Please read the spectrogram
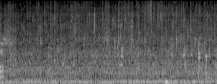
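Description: Water trickling steadily into an aquaponics fish tank from the grow towers, over a low steady hum, with a few faint light knocks.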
